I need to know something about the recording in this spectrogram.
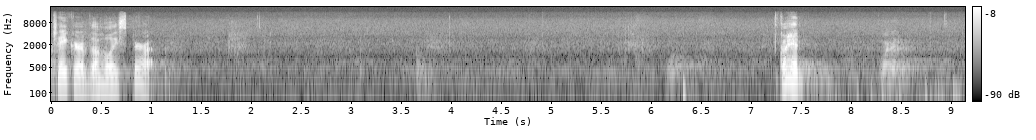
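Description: A woman speaks calmly through a microphone in a large echoing hall, with long pauses.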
